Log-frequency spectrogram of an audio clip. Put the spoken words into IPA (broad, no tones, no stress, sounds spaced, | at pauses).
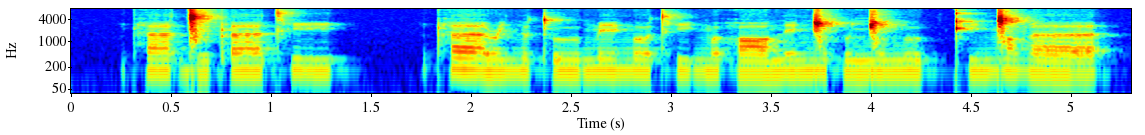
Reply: pʰ æː ɡ͡ǀ e pʼ æː tʰ iː | pʰ æː ɹ i n u tʼ uː ŋ͡m eː ŋ oː tʰ iː ŋ͡m o h ɒː n eː ŋ͡ǀ u h u ŋ͡ǀ u ŋ u | kʰ i ŋ͡ǀ ɒ v æː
